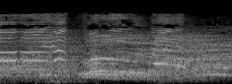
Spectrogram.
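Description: A haka chanted in te reo Māori: a woman's voice shouts the calls, held and then falling in pitch, with other voices chanting along.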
